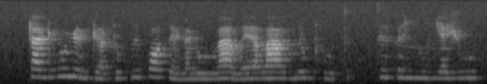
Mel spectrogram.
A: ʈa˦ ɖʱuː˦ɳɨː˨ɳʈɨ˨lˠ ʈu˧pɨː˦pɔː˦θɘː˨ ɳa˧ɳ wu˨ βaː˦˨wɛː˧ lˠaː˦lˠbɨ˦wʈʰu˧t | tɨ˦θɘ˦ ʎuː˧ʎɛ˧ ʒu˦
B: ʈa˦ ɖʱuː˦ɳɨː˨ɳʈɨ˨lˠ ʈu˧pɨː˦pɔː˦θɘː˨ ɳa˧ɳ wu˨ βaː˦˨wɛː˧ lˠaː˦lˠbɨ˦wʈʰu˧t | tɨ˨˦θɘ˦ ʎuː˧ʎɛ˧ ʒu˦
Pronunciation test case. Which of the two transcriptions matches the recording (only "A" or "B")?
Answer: A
